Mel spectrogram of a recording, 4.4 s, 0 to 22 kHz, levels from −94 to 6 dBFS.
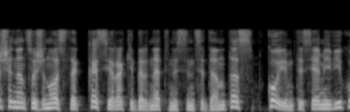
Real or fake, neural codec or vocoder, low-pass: real; none; 7.2 kHz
